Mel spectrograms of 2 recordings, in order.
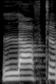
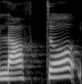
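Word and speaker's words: laughter: भी हम लाफ्टर पड़ेंगे लाफ्टर या लाफ्टर दोनों तरीके से आप इसको प्रोनाउंस कर सकते हैं मतलब की ये जो लास्ट में आर ए रहा है इसको आप प्रोनाउंस करें मुंह से बोले तो भी चलेगा और हल्का सा इसका साउंड दे तो भी चलेगा दोनों प्रनंसीएशन करेक्ट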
